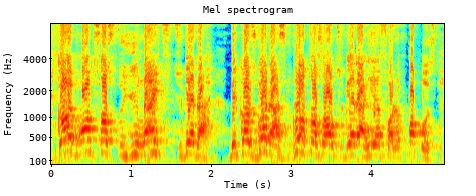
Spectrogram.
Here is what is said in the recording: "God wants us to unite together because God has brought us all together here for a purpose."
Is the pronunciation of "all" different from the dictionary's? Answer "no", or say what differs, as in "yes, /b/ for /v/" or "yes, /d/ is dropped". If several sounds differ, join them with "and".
no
